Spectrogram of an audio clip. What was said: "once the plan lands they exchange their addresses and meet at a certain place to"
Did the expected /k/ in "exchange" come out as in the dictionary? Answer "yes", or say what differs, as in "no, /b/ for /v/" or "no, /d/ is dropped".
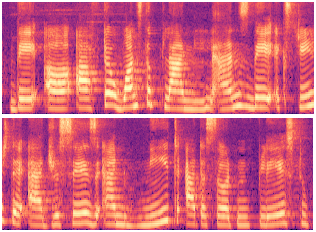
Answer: yes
